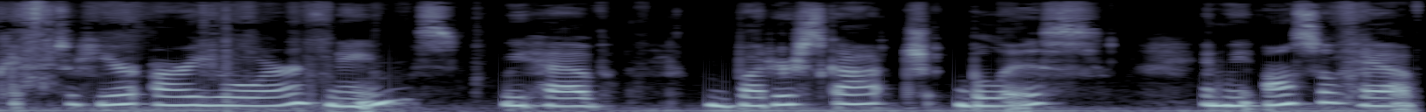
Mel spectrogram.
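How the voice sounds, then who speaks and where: A soft-spoken woman is talking. Her pace is very slow. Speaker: ASMR artist doing a doctor roleplay. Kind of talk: ASMR roleplay, calm guided test.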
